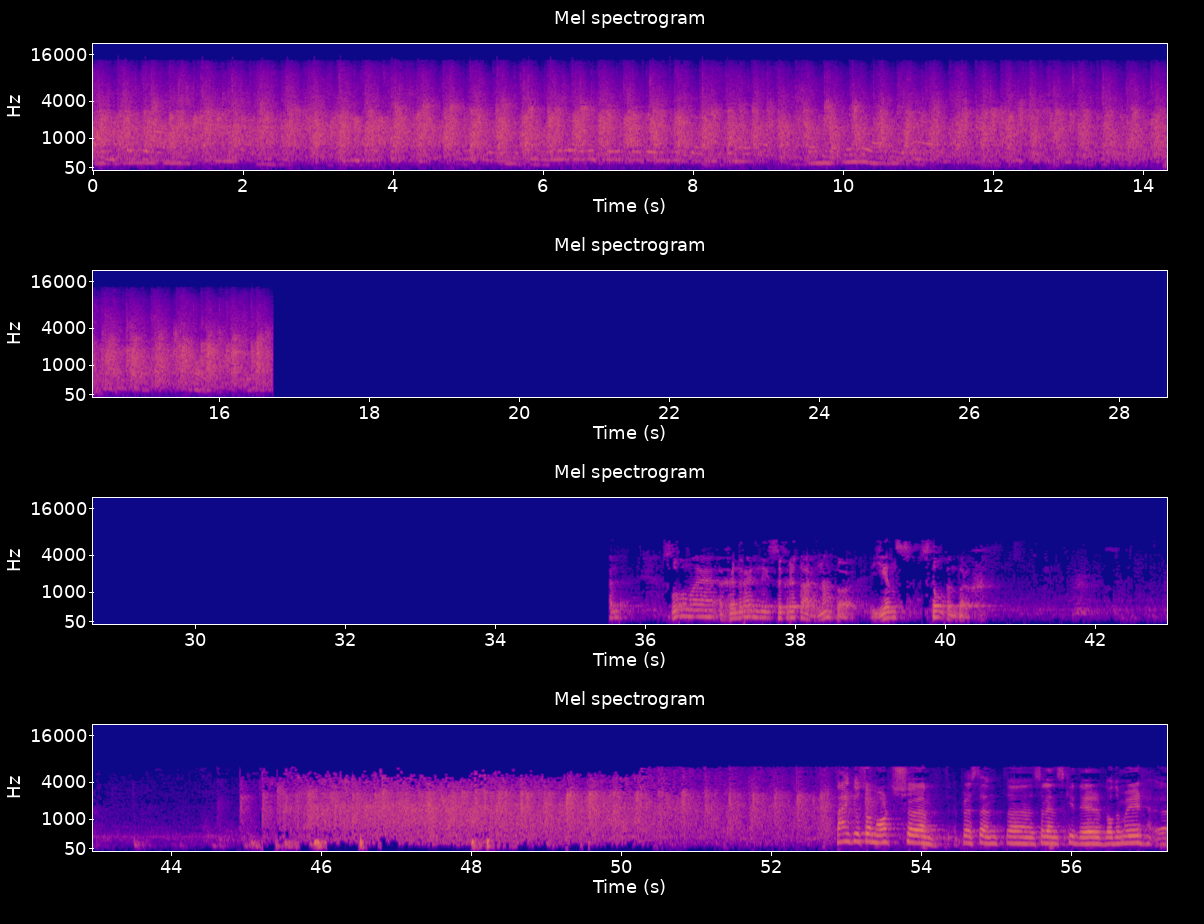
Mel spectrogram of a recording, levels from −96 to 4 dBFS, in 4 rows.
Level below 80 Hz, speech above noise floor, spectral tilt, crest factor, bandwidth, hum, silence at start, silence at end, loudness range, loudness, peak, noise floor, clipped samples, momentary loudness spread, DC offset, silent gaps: -78 dBFS; 26 dB; -3.5 dB/octave; 22 dB; 14 kHz; none; 0 s; 0 s; 11 LU; -37 LUFS; -18 dBFS; -64 dBFS; under 0.1%; 8 LU; under 0.1%; 16.74-35.53 s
